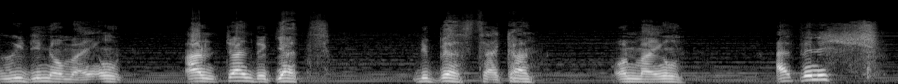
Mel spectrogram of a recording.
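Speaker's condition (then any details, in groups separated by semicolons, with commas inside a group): Cerebral palsy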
